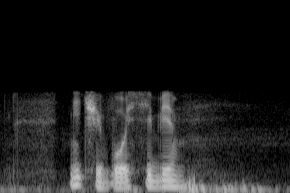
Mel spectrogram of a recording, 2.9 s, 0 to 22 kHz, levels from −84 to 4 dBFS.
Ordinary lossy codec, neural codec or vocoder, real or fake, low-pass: none; none; real; 3.6 kHz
